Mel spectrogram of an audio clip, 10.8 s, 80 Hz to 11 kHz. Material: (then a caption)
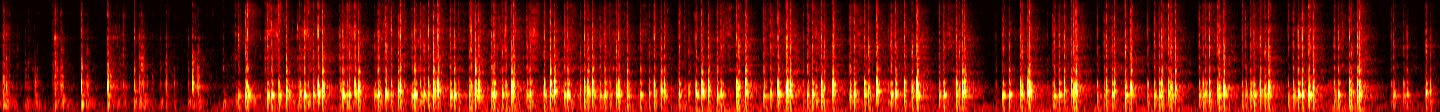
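Plastic. A 400 mL clear plastic shampoo bottle, full of liquid and lying flat, is tapped rapidly with the long nails of both hands. The result is a continuous stream of quick, hollow, woody clicks with a mid-range tone near 740 Hz, each dying away almost at once. The tapping briefly slows or pauses a few times but keeps a steady, busy rhythm throughout.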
